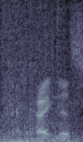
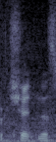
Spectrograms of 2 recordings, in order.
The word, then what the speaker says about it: chitinous: Chitinous or chitness plating, depending on how you want to pronounce it.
